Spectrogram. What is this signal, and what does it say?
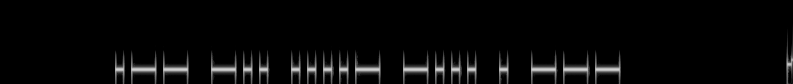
Morse code, heard as a keyed tone, about 15 wpm, 700 Hz. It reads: WD4BEO
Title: USA Call Signs 15wpm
